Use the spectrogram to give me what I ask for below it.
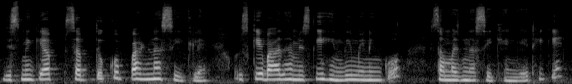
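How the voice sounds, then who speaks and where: A woman teaching an English reading lesson, reading each word slowly aloud and explaining how to pronounce it. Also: a little high, expressive, mellow. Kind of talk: slow classroom read-aloud lesson.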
